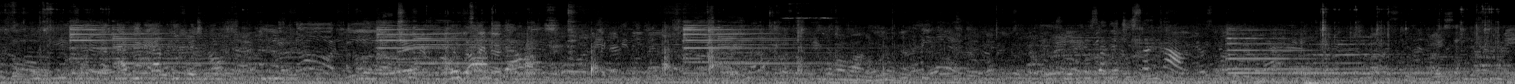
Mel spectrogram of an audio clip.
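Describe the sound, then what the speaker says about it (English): A bell rings out with clear, sustained tones over a busy crowd, people chattering all around in an open, echoing space. "And you bong, there's the bell."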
